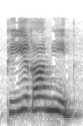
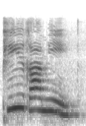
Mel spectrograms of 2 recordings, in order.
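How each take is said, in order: No difference in how they are said.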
